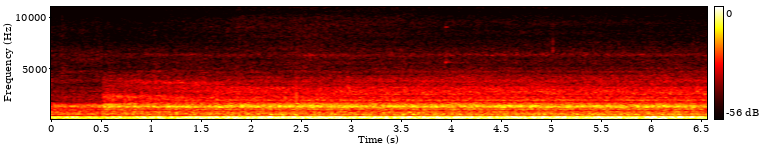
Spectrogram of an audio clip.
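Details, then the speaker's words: Vevor 8KW diesel heater (2025 model) running outdoors, measuring about 62–63 dB at 6 ft from the front and rear. A steady, even roar from the combustion fan and burner with no surging, rattles or misfire pulses is heard: normal running. "So about 62 63 dB from the rear and the same from the front."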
